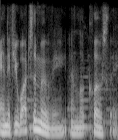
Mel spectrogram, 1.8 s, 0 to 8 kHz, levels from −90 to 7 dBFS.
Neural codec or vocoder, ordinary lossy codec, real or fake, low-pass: none; Opus, 32 kbps; real; 7.2 kHz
